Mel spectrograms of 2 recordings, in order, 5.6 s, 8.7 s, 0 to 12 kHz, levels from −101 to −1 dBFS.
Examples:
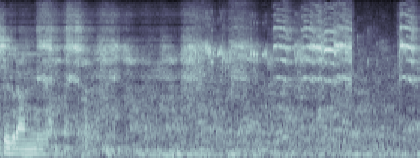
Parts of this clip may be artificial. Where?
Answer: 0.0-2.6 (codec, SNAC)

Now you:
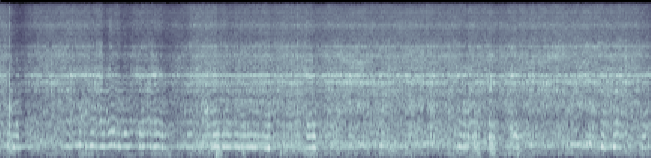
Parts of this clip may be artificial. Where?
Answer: 0.0-2.8 (codec, SNAC); 3.6-8.7

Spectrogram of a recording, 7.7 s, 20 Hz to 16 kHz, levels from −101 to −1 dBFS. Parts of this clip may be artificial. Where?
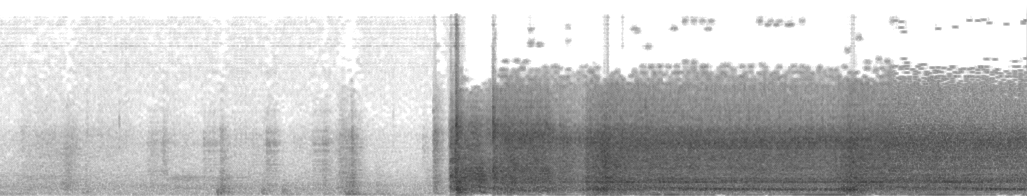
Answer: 0.0-6.7 (vocoder, Vocos)

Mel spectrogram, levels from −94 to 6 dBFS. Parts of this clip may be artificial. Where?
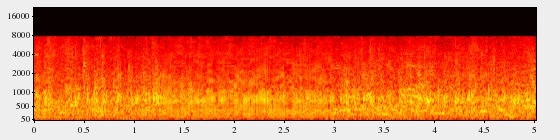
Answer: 1.3-3.0 (vocoder, HiFi-GAN)

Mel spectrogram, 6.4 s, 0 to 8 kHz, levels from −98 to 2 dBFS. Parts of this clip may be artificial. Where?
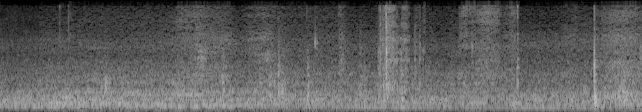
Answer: none

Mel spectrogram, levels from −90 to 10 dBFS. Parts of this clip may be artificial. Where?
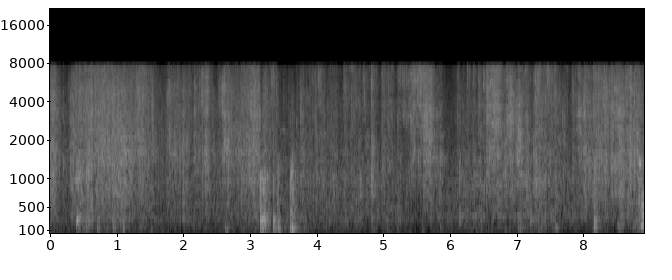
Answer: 5.1-5.6 (vocoder, BigVGAN v2)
